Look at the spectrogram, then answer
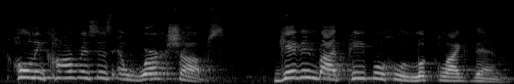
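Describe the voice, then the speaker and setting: With an American accent, a woman speaks in a high pitch with very wide pitch swings. Her pace is fairly slow, and audible room echo surrounds her voice. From New York City. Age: 60s. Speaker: keynote speaker, urban farmer and food justice advocate. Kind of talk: keynote speech. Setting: conference stage with audience.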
